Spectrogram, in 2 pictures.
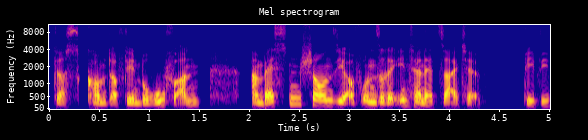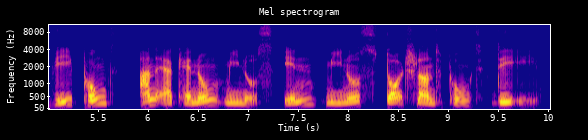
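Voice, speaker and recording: Hotline clerk, customer service voice, polite and formal, language-course dialogue, medium pitch, dry studio sound. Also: male voice, expressive, a little slow, fairly bright tone, no echo. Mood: polite, helpful. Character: polite male advice hotline clerk taking a call.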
